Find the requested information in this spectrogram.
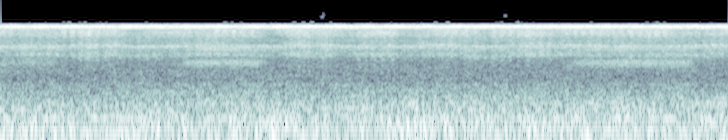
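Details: Male cicadas at summer dusk in Georgia, USA, calling to attract females: a dense, constant high shrill tone, with lower buzzing that rises and falls in soft pulses every second or so.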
